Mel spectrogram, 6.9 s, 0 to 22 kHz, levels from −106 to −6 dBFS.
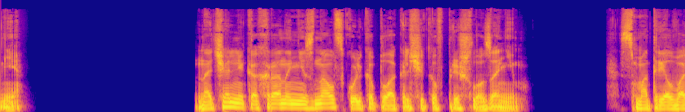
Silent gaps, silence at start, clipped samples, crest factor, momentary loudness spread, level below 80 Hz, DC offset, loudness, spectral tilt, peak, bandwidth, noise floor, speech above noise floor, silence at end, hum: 0.35-1.94 s, 5.34-6.05 s; 0 s; under 0.1%; 14 dB; 7 LU; -32 dBFS; under 0.1%; -14 LUFS; -5 dB/octave; -2 dBFS; 17 kHz; under -90 dBFS; over 77 dB; 0 s; none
